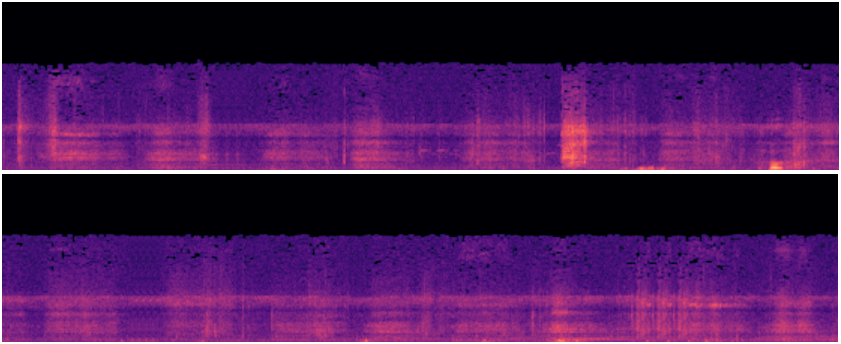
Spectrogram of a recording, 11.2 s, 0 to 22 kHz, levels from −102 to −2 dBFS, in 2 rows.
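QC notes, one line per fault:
1.49–1.63 s, repeated frames: a 69.7 ms block plays twice more, adding 139.3 ms; the restarts stutter.
2.90–3.02 s, repeated frames: a 116.1 ms block replays once, adding 116.1 ms, giving a single stutter.
6.48–6.62 s, repeated frames: a short 46.4 ms block plays three extra times, adding 139.3 ms, a rapid triple stutter.
9.89–10.17 s, repeated frames: a 139.3 ms block plays twice more, adding 278.6 ms, a longer audible loop.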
